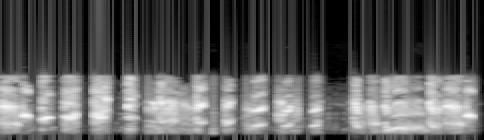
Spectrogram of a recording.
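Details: Swiftlet call meant to attract the birds: short, buzzy chirps in choppy bursts, some sharply separated, others run together into rattling twitters, ending in a longer dense burst.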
